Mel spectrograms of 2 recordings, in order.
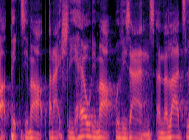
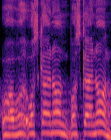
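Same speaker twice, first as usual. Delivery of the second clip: high, mock just-woken stammer; fake sleepy; 10 semitones higher than usual. Caught sneaking in, faking just woken up. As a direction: pretend you were asleep. Pretending to wake up.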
